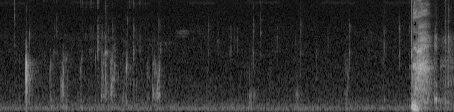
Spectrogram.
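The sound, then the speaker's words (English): Someone drinks water, with faint wet mouth clicks and soft swallowing noises scattered over several seconds, then a short, louder breathy gulp near the end. No one speaks. “I have to drink water.”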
